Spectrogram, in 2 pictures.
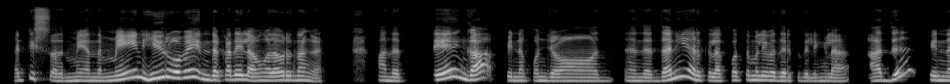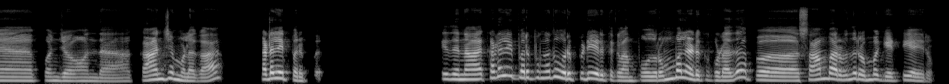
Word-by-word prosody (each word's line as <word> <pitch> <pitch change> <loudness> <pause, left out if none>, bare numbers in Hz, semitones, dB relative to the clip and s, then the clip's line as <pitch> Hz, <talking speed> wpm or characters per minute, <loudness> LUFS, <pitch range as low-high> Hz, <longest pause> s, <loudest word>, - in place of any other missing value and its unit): That 185 +8 -9
is 260 +1 -1
அது, 165 -1 -5 0.3
அந்த 170 -1 -4
main 300 +8 +4
ஹீரோவே 315 +2 +4
இந்த 210 -3 +1
கதையில, 215 -3 +3
அவங்க 180 +1 -3
அவருதாங்க. 195 -5 -2 0.7
அந்த 175 -2 -3 0.4
தேங்கா, 255 -4 +4 0.3
பின்ன 175 -1 -4
கொஞ்சம் 170 -1 -4 0.2
அ, 160 - -6 0.4
அந்த 165 -1 -5 0.2
தனியா 320 - +2
இருக்குல்ல, 180 -4 -3
கொத்தமல்லி 200 +1 -3
விதை 180 -1 -2
இருக்குதில்லைங்களா? 165 -2 -7 0.4
அது, 185 +7 -1 0.3
பின்ன 195 -2 -2 0.5
கொஞ்சம் 170 -2 -3
அந்த 160 -1 -5 0.4
காஞ்ச 235 +6 +4
மொளகா, 165 -2 -1 0.5
கடலைப்பருப்பு. 240 - +3 1.3
இது 240 -1 +2
நா 230 - +7 0.2
கடலை 395 +7 +2
பருப்புங்கிறது 305 +2 +1
ஒரு 260 - +3
பிடி 270 0 -1
எடுத்துக்கலாம், 185 -7 -1
போதும். 185 0 0
ரொம்பலா 290 +6 +4
எடுக்கக்கூடாது. 190 0 0
அப்ப 210 -1 -5 0.5
சாம்பார் 235 0 +3
வந்து 230 +1 +1
ரொம்ப 225 +3 0
கெட்டியாயிரும். 175 -5 -2
200 Hz, 135 wpm, -22 LUFS, 175-255 Hz, 1.3 s, நா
